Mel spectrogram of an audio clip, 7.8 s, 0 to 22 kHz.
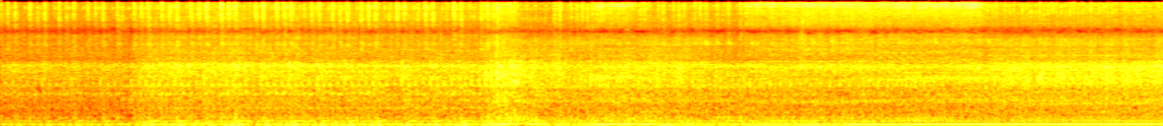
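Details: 2013 Polaris RZR 800S 2.0 after engine rebuild, first start with coolant filled, held around 3,000 rpm for break-in heat cycle: steady fast idle, smooth deep even note, no valvetrain ticking or knocking; normal running.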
